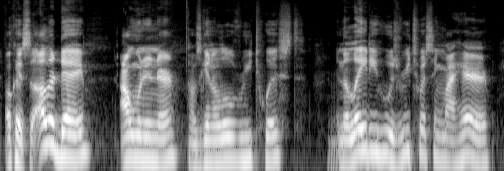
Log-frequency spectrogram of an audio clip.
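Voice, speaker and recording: Bright, higher-pitched American man, emphatic. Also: quick pace. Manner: emphatic and conversational, repeats words for emphasis. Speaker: co-host of a commentary show. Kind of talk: casual opinionated commentary chat.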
